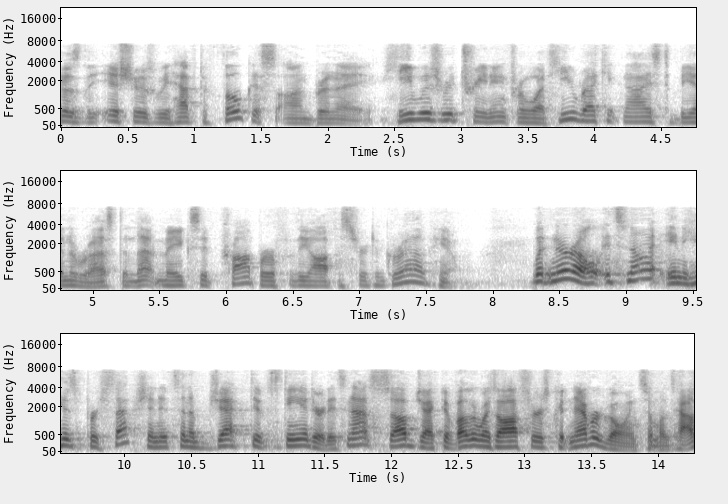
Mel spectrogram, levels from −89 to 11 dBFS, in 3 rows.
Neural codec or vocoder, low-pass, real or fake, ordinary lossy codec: codec, 16 kHz, 1.1 kbps, Voila-Tokenizer; 7.2 kHz; fake; MP3, 64 kbps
